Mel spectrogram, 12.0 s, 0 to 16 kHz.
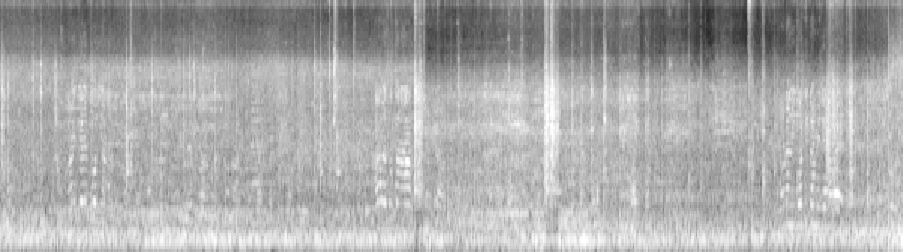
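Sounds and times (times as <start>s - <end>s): hand tools clicking and knocking: 0.0s - 12.0s.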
